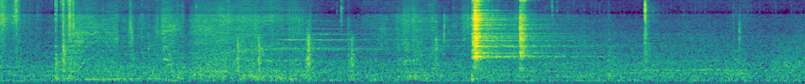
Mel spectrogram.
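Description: A sharp metallic clank with a short ring about halfway through, followed half a second later by a lighter knock, among scattered light clicks and handling knocks.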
